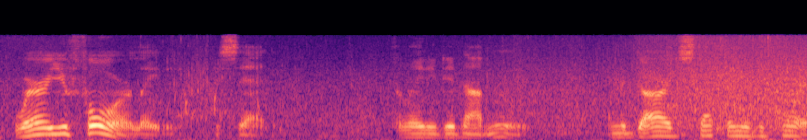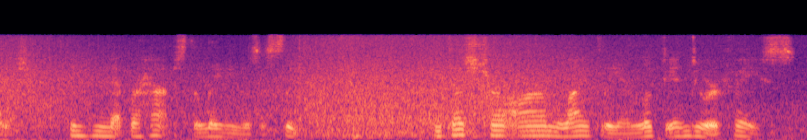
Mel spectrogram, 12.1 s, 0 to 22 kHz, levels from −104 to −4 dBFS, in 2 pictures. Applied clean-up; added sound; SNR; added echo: none; Waves, surf; 11 dB; none.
